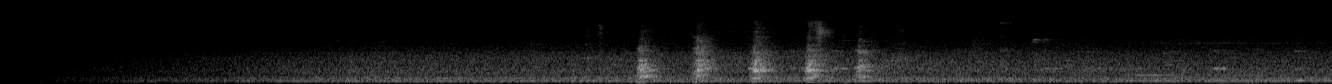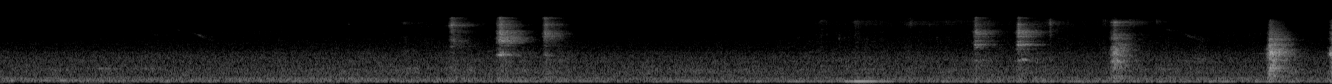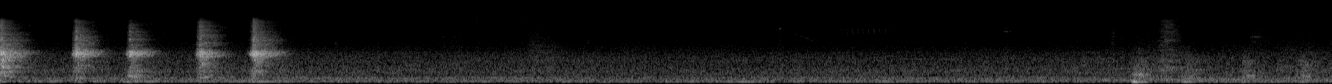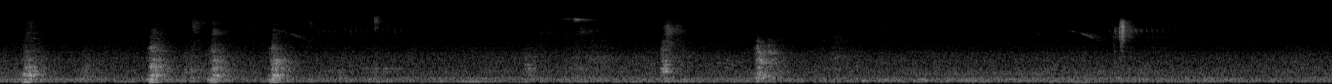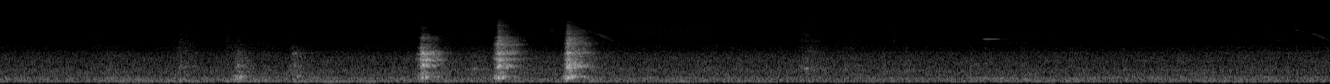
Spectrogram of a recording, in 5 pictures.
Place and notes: Diagonal 39b Sur, Bogotá, Colombia - Residential area New Villa mayor
3:00 pm
Portal de las villas residential complex, new villa mayor neighborhood, In the distance you can hear the noise of the city, while more closely, two little birds singing and answering each other, in addition to that a worker is sawing a table of wood.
